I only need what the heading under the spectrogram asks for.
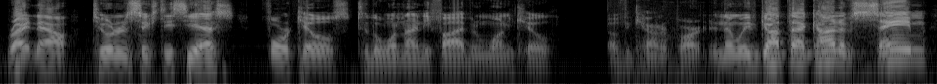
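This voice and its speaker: A young man doing joking live esports play-by-play that bursts into shouted hype calls. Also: medium pitch, lively intonation, brisk, dry recording. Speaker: esports caster.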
